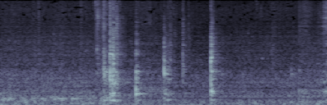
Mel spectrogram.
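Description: A metal tray clatters as it is set down.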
